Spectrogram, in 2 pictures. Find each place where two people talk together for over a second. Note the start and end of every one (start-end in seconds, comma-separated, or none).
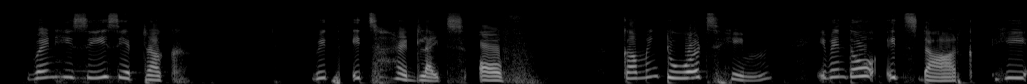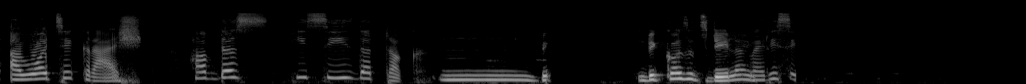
none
